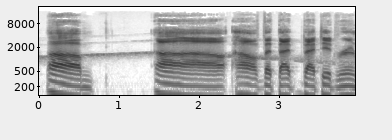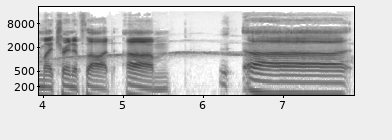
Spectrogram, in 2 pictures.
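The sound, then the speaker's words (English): An ambulance siren from an ambulance driving up sounds with a steady high wail running continuously beneath someone talking, rising slightly in pitch as it goes. “Sorry that there's an ambulance driving up to get me right now.”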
